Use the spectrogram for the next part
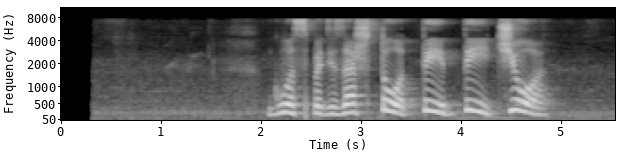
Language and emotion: Russian, angry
